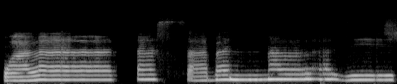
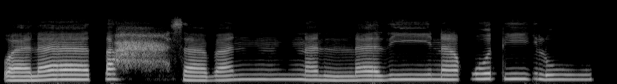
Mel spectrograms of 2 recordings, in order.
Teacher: Sempurnakan dulu Ibu huruf H-nya, mengalir suara dan juga nafasnya.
